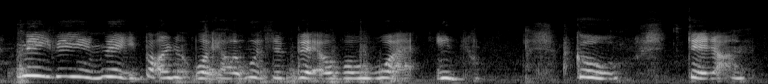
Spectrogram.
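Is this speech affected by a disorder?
Yes: cerebral palsy; not quadriplegic.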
